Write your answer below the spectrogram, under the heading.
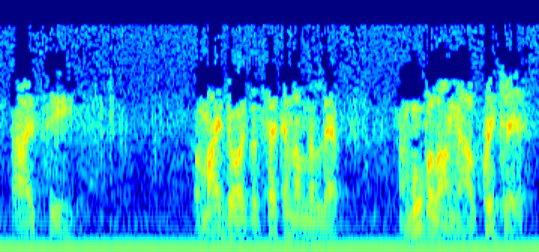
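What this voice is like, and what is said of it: Oxford accent, flaccid voice. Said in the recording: “the accent was Oxford ... The gentleman with the flaccid voice”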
